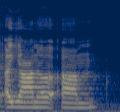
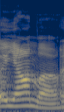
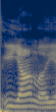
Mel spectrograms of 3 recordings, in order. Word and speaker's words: Iyanla: Oh, Ayanla. Ayanla. – Is it La? – It's Ayanla, yeah. Iyanla. Ayanla Fixed My Life.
